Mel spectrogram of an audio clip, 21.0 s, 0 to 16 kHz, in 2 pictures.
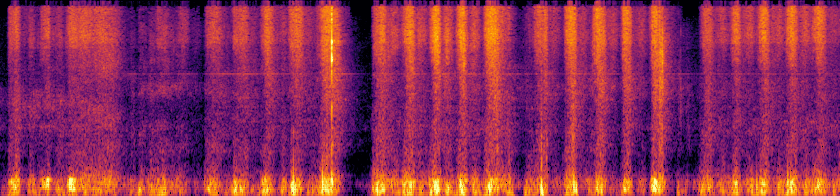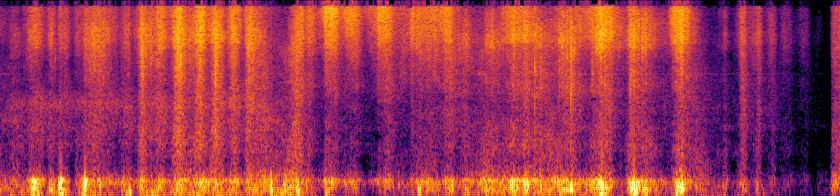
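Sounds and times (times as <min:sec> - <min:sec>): scratching on microphone: 0:00.0 - 0:21.0.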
